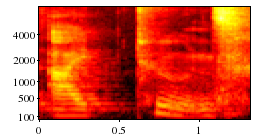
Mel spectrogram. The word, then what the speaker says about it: iTunes: the last one is iTunes yeah I Tunes cuz it's like I and tun music tun like a music tune many Tunes ites so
